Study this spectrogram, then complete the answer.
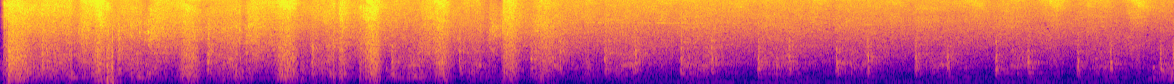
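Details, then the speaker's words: RV tire with Multi Seal sealant, three-quarter-inch spike pulled out while tire spins: sharp hiss pulsing about once a second that fades as sealant self-heals the puncture; tire puncture air leak sealing. "so as this comes out I'll spin the tire and you'll hear it stop hissing"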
